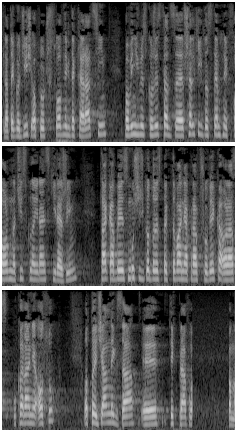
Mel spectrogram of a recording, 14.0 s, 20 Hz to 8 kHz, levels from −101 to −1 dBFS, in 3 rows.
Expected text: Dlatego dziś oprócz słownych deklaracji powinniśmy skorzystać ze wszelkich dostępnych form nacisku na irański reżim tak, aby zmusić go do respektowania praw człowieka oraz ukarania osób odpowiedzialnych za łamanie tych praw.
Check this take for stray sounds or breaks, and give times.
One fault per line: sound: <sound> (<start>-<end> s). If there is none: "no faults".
no faults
